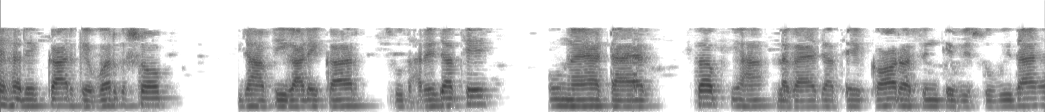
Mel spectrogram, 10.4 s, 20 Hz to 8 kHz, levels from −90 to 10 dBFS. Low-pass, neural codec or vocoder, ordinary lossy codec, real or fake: 7.2 kHz; none; AAC, 16 kbps; real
